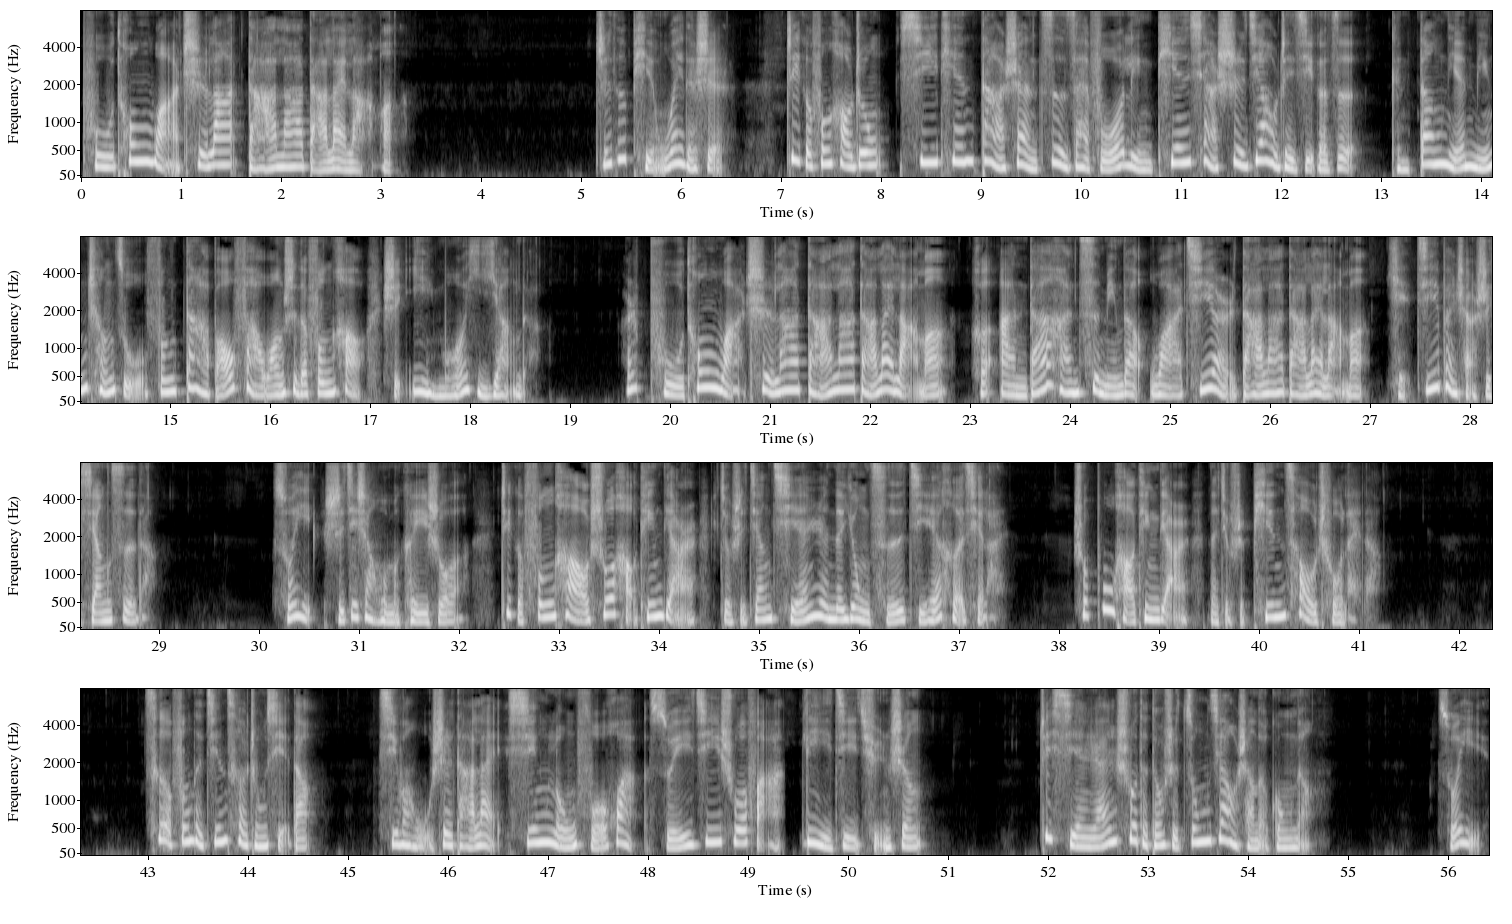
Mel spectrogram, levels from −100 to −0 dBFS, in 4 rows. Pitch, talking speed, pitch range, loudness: 200 Hz, 190 characters per minute, 165-250 Hz, -18 LUFS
